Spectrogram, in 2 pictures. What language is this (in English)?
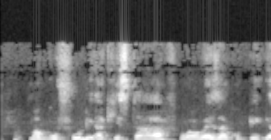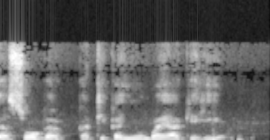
Swahili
